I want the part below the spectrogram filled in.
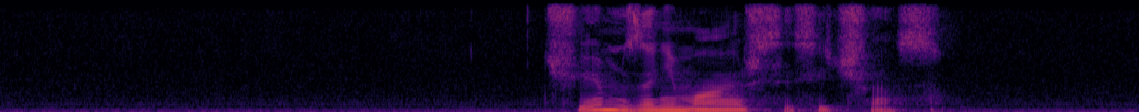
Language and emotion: Russian, neutral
